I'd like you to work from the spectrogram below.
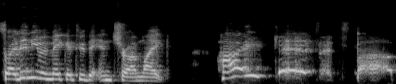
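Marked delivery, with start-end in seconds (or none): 2.2-3.9 mock crying voice, very high and slow. Retelling recording a video message to family: imitating own crying. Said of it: "crying right away".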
